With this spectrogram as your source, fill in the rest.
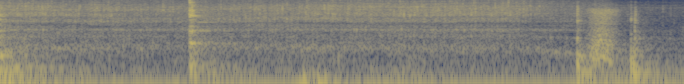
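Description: Green chilies fry in a pan with a steady bright sizzle, broken by a couple of sharp scraping clicks as the spoon stirs them, close up and with no voices.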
